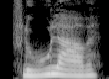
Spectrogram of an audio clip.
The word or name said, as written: fluelarve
